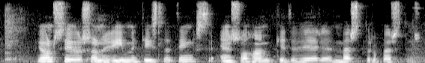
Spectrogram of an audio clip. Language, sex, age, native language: Icelandic, female, 18-19, Icelandic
